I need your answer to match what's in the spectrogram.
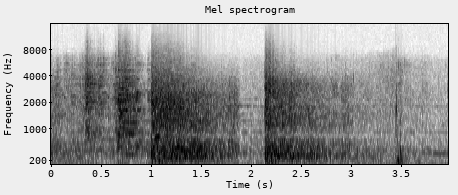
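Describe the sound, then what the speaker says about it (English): Gunshots in a radio drama: three loud, sharp reports with long echoing tails, followed by a fainter fourth crack, heard alone with no voices. "How many shots did you count?"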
